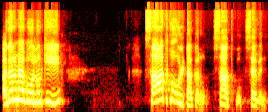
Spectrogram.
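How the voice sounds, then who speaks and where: A woman's voice: sits high, big pitch swings, slow, bright, forceful tone. A young woman teaching a live online math class, asking the students questions and repeating the key answers.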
